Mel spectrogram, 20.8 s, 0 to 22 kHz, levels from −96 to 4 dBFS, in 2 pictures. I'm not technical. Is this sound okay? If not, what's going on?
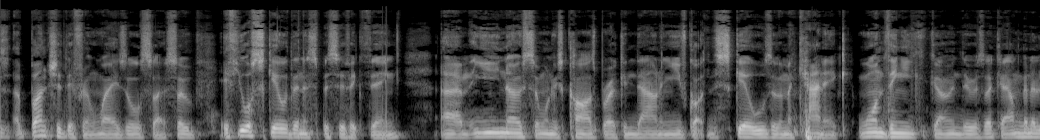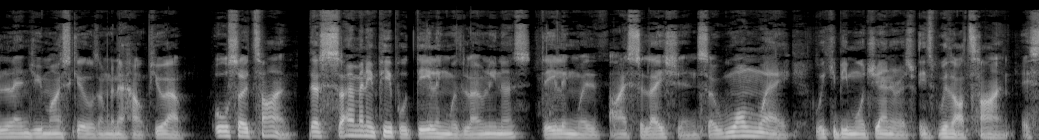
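No, there's a brief chunks out of order glitch at 3.82 to 3.86 s: one tiny 10 ms slice plays three slices late, giving a quick jumbled moment.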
